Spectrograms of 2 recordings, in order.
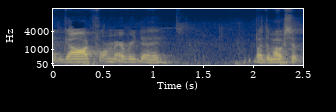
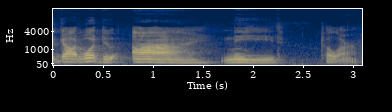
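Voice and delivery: slow, softer humble question; humble asking; 4 dB quieter, much slower than usual. Retold or imitated. Preacher modelling the right prayer to God, slow humble ask. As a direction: ask gently, ready to listen.

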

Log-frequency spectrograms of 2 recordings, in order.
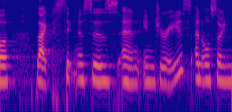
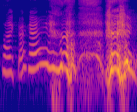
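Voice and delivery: laughing; 9 semitones higher, 9 dB louder, much slower than usual. Retold or imitated. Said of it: "she's like".

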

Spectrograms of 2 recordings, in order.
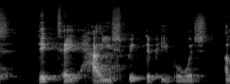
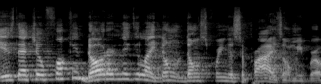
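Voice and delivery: shocked outburst; 10 semitones higher, 7 dB louder than usual. Retold or imitated. Retold shock at dad's news.

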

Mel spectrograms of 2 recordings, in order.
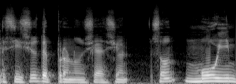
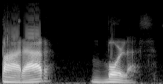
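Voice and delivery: slow model pronunciation; slower than usual. Shown as a demonstration. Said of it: "voy a decir la expresión".

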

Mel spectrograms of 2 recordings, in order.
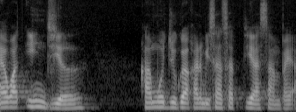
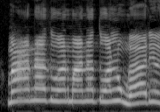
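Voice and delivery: much higher, loud accusing cry at God; mock angry protest; 14 semitones higher, 6 dB louder than usual. Preacher mimics people yelling at God that He is unfair, loud and high. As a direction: shout the complaint up at heaven. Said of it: "Kita suka gitu kan sama Tuhan".

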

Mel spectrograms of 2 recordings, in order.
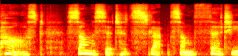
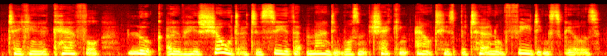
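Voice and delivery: usual speaking voice

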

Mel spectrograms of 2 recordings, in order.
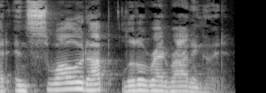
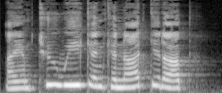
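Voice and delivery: put-on old grandmother calling; 9 semitones higher, 4 dB louder than usual. Grandmother calling from bed to the door, frail. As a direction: call out like a frail old granny. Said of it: "called out the grandmother".

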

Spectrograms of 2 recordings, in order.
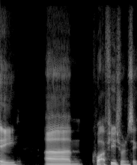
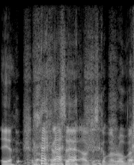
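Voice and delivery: laughing; 4 dB louder than usual. Real, not acted. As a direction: laugh as you talk. Joking about a rule book.

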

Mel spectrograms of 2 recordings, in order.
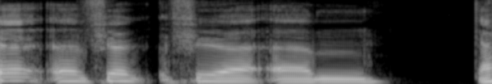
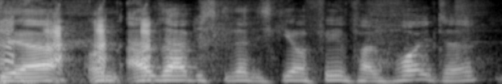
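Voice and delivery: laughing; 3 semitones higher, 3 dB louder than usual. Real, not acted. Laughing while continuing her story.

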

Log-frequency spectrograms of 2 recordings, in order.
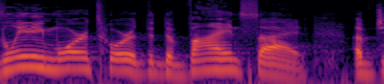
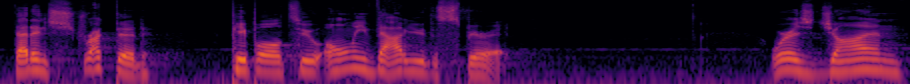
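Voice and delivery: usual speaking voice

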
